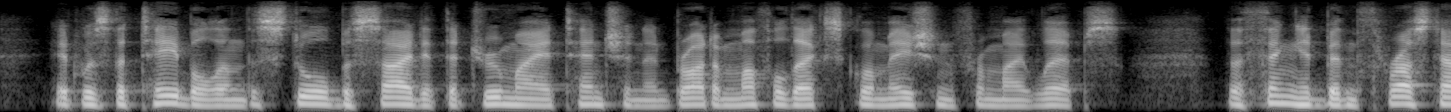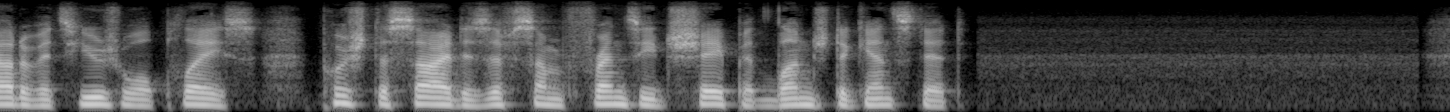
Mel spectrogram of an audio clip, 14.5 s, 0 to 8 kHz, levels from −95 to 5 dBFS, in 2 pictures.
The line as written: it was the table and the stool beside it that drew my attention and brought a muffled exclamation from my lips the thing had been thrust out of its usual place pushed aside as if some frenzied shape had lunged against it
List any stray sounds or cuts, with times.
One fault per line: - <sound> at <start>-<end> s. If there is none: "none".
none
